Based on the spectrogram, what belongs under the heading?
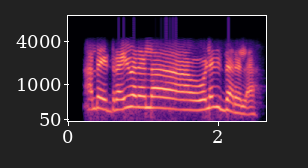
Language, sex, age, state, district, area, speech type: Kannada, female, 60+, Karnataka, Udupi, rural, conversation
